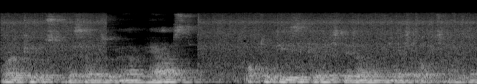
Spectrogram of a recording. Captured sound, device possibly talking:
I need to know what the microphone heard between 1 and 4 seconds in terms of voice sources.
user only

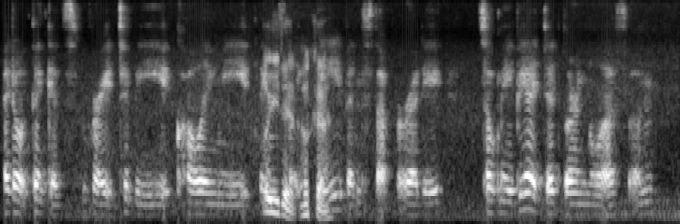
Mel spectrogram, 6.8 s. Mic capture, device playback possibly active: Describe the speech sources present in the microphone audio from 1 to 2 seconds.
echo only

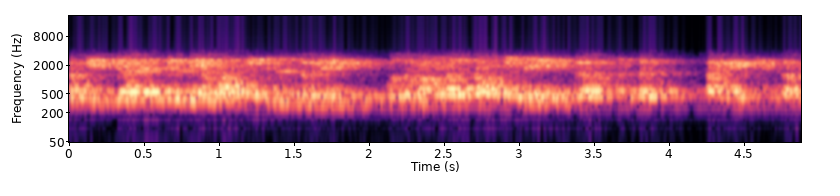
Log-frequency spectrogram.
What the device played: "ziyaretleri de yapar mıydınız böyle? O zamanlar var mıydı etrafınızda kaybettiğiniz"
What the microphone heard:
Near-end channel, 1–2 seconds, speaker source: echo only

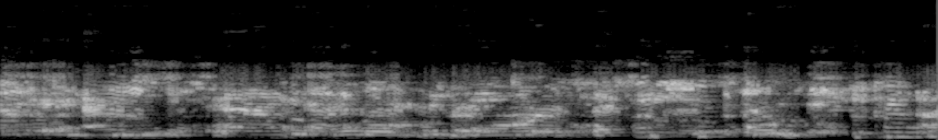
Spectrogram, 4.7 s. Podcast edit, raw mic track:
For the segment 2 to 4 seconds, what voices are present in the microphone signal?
echo only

